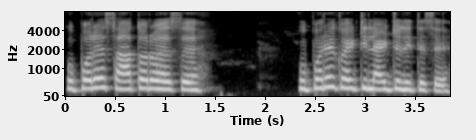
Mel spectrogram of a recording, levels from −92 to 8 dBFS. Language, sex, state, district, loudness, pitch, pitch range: Bengali, female, Assam, Hailakandi, -12 LUFS, 285 Hz, 265-305 Hz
